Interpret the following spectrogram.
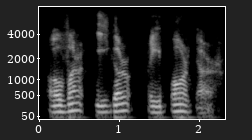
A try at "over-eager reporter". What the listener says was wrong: There you go. Good, good.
